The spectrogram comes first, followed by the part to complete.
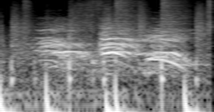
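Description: A group of children's voices shouting together, several overlapping yells rising and falling in pitch, over background music with a low beat.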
